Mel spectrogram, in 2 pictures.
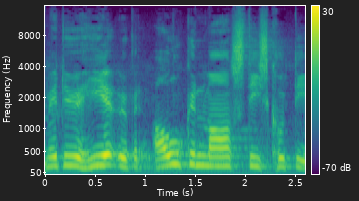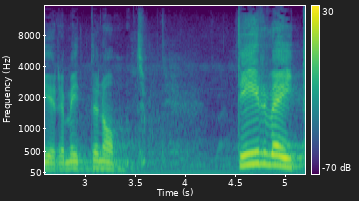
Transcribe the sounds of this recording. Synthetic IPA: mɪdyːhiːʔʉb̥əɾʔɑʊɡ̥ənmɑːsd̥ɪskʰʊtiːɾəmɪt̪ːənɑnt | d̪̥eːɾʋɛɪt

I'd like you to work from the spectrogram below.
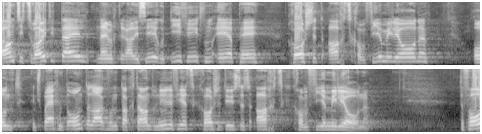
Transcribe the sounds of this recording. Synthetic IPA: ə̥ɑnt͡sit͡svœʏtətaɪlnɛmlɪχd̥ʁeɑlisiːʁiɡʊntːiːfyːʁiɡ̥fɔmeːɛpʰeː | χɔʃtətɑχt͡skʰːɔmafiːɐmiljoːnə | ʊndɛntʃpʁɛχən̩d̚dəʊntəʁlɑːɡəfɔmtʰɑktɑntʊmnynəfiːɐt͡skχɔʃtətyːsd̥ɑsɑχt͡skkʰːɔmafiːɐmiljoːnə̰ | d̥əfoː

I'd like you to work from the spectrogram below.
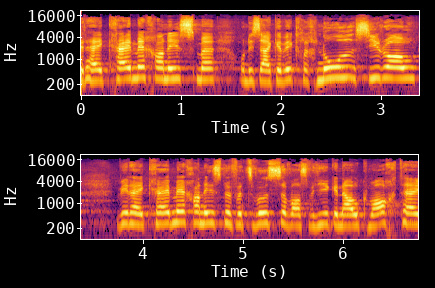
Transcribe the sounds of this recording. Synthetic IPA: ɪɾhɛɪkʰɛɪmeχɑnɪsmə | ʊndɪsaːɡəʋɪkʰlɪχnʊlsiːɾoʊ | mɪːɾhɛɪkʰɛɪmeχɑnɪsməfyːt͡sʋʏsːəvɑːsmɪːhiːəɡenaʊkmɑχthɛ

